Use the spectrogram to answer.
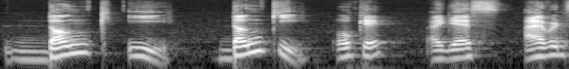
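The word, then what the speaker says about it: Dunki: d num Dum it seems Dy it's donkey pronounced dony donkey okay I guess I haven't seen the movie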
